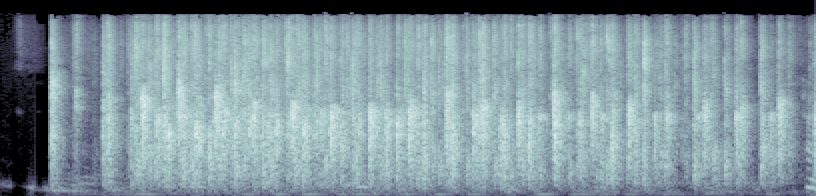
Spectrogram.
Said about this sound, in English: And since I'm right here, don't feel you have to clap at everyone.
